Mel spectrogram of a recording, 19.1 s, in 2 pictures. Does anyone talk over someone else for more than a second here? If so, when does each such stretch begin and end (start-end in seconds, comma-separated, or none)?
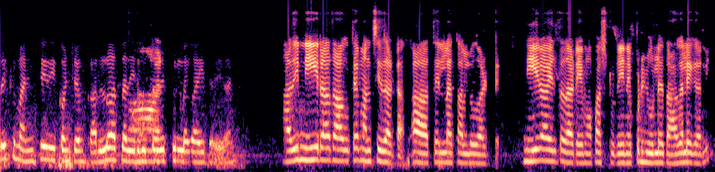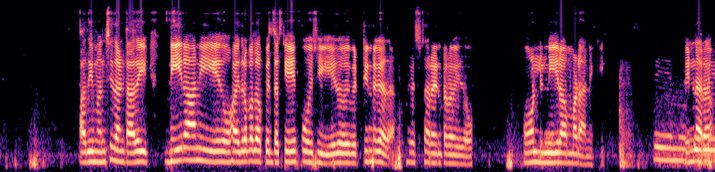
none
